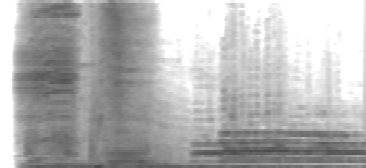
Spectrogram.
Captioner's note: whirring; rooster crowing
